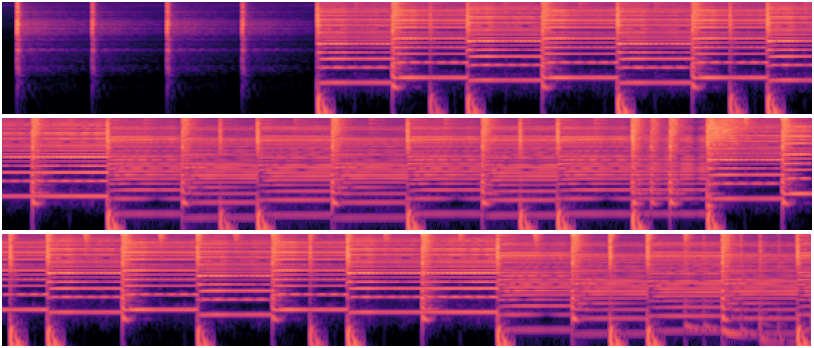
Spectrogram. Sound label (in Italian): Intervallo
